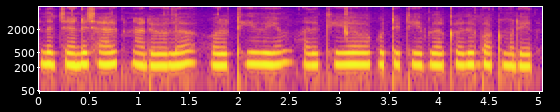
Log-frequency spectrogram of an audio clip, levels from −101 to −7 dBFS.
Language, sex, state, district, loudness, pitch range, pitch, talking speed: Tamil, female, Tamil Nadu, Nilgiris, -14 LUFS, 235-250 Hz, 245 Hz, 165 wpm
